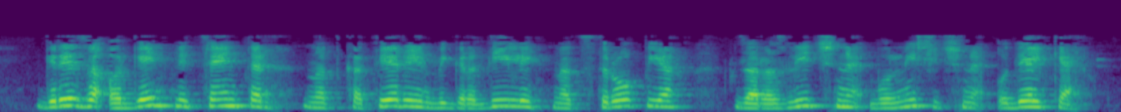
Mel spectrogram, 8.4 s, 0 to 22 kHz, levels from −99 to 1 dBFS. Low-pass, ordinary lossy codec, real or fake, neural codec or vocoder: 7.2 kHz; MP3, 24 kbps; real; none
